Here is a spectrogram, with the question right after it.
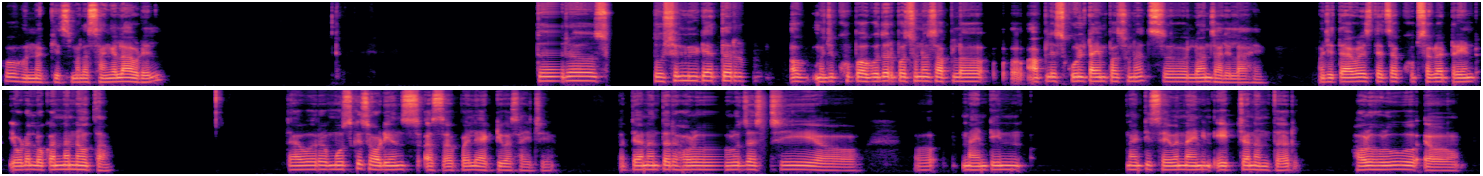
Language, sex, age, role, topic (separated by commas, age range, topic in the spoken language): Marathi, male, 25-29, guest, सोशल मीडियाने तुमची शैली कशी घडवली?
